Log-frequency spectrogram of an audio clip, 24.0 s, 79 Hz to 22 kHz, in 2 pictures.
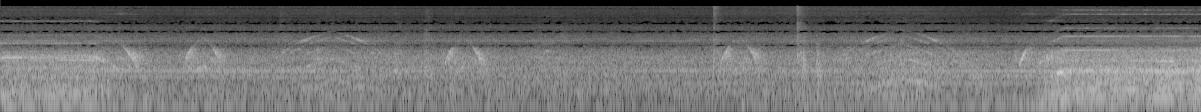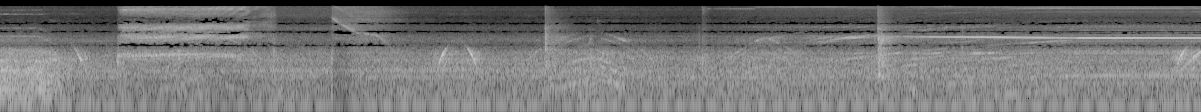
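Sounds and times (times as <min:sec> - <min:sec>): vacuum pump and dust collector: 0:00.0 - 0:01.2, 0:10.2 - 0:16.2, 0:19.0 - 0:24.0
cnc router motors whining: 0:00.0 - 0:04.0, 0:08.4 - 0:24.0.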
